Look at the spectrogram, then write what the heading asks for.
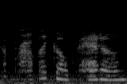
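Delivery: very quiet, very soft, barely-there whisper. Whispering in character into a child's ear, urging him to pet the cat: whispering. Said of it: "hover at the ear and whisper".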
